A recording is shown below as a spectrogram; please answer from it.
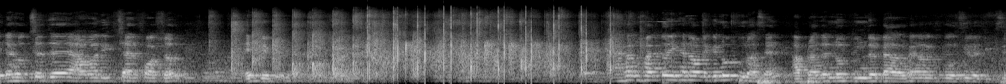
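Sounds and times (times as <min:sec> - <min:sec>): audience applauding: 0:02.2 - 0:06.6.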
